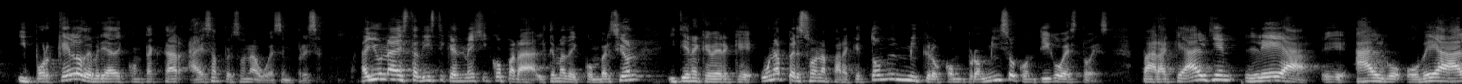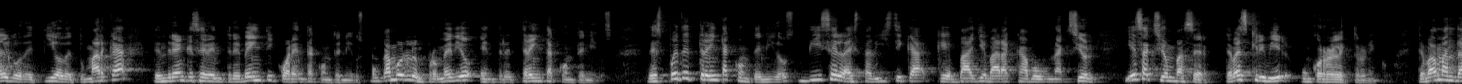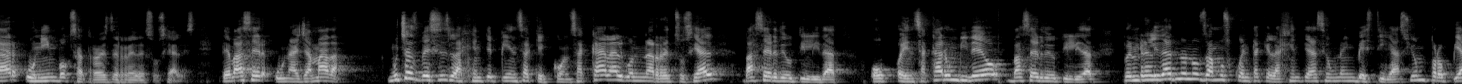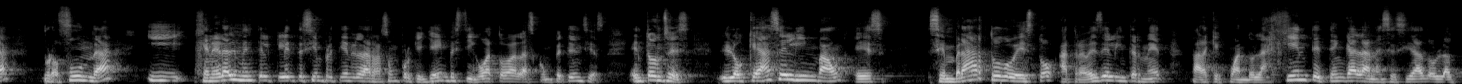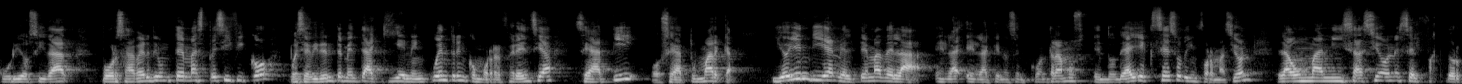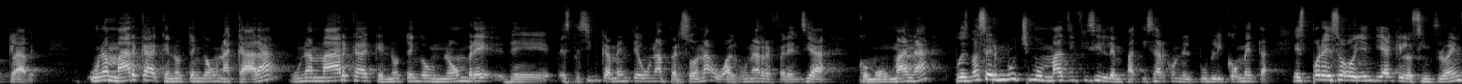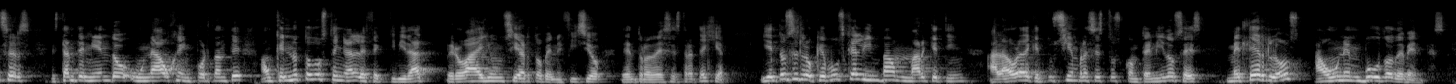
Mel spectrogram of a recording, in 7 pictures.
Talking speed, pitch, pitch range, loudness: 195 wpm, 155 Hz, 130-185 Hz, -21 LUFS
